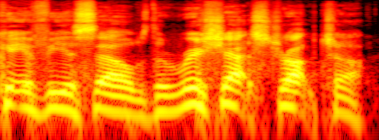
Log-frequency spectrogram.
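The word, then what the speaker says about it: Richat: The rishhat structure. It's spelled R I C H A T. Rish.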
